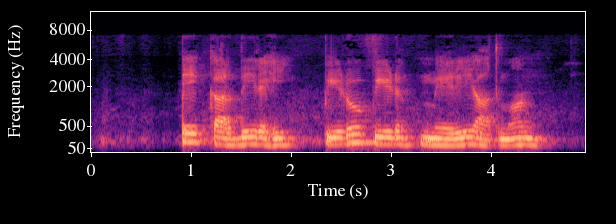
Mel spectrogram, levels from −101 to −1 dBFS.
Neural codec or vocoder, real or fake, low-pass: none; real; 7.2 kHz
